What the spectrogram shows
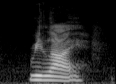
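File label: "rely", US English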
